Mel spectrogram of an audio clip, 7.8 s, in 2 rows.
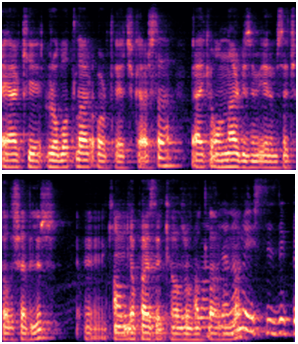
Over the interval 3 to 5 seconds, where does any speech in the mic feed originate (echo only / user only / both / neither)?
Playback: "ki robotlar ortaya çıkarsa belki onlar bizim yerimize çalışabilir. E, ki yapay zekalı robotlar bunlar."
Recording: echo only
